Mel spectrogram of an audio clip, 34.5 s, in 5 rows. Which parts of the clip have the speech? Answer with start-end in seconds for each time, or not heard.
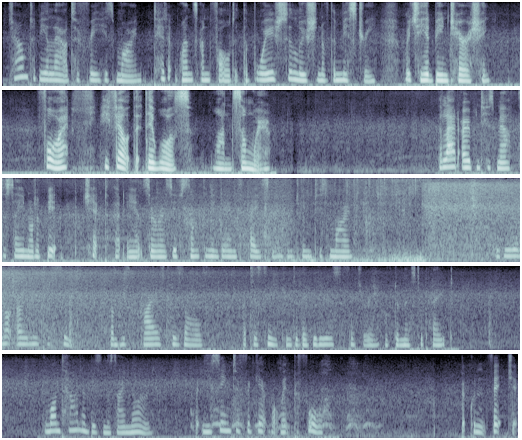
0.0-10.6, 12.7-18.6, 20.3-26.9, 28.1-32.1, 33.8-34.4.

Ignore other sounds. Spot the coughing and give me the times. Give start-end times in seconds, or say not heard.
not heard.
